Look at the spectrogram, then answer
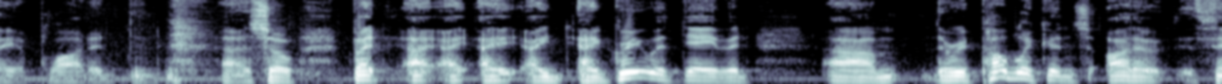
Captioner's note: laughter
